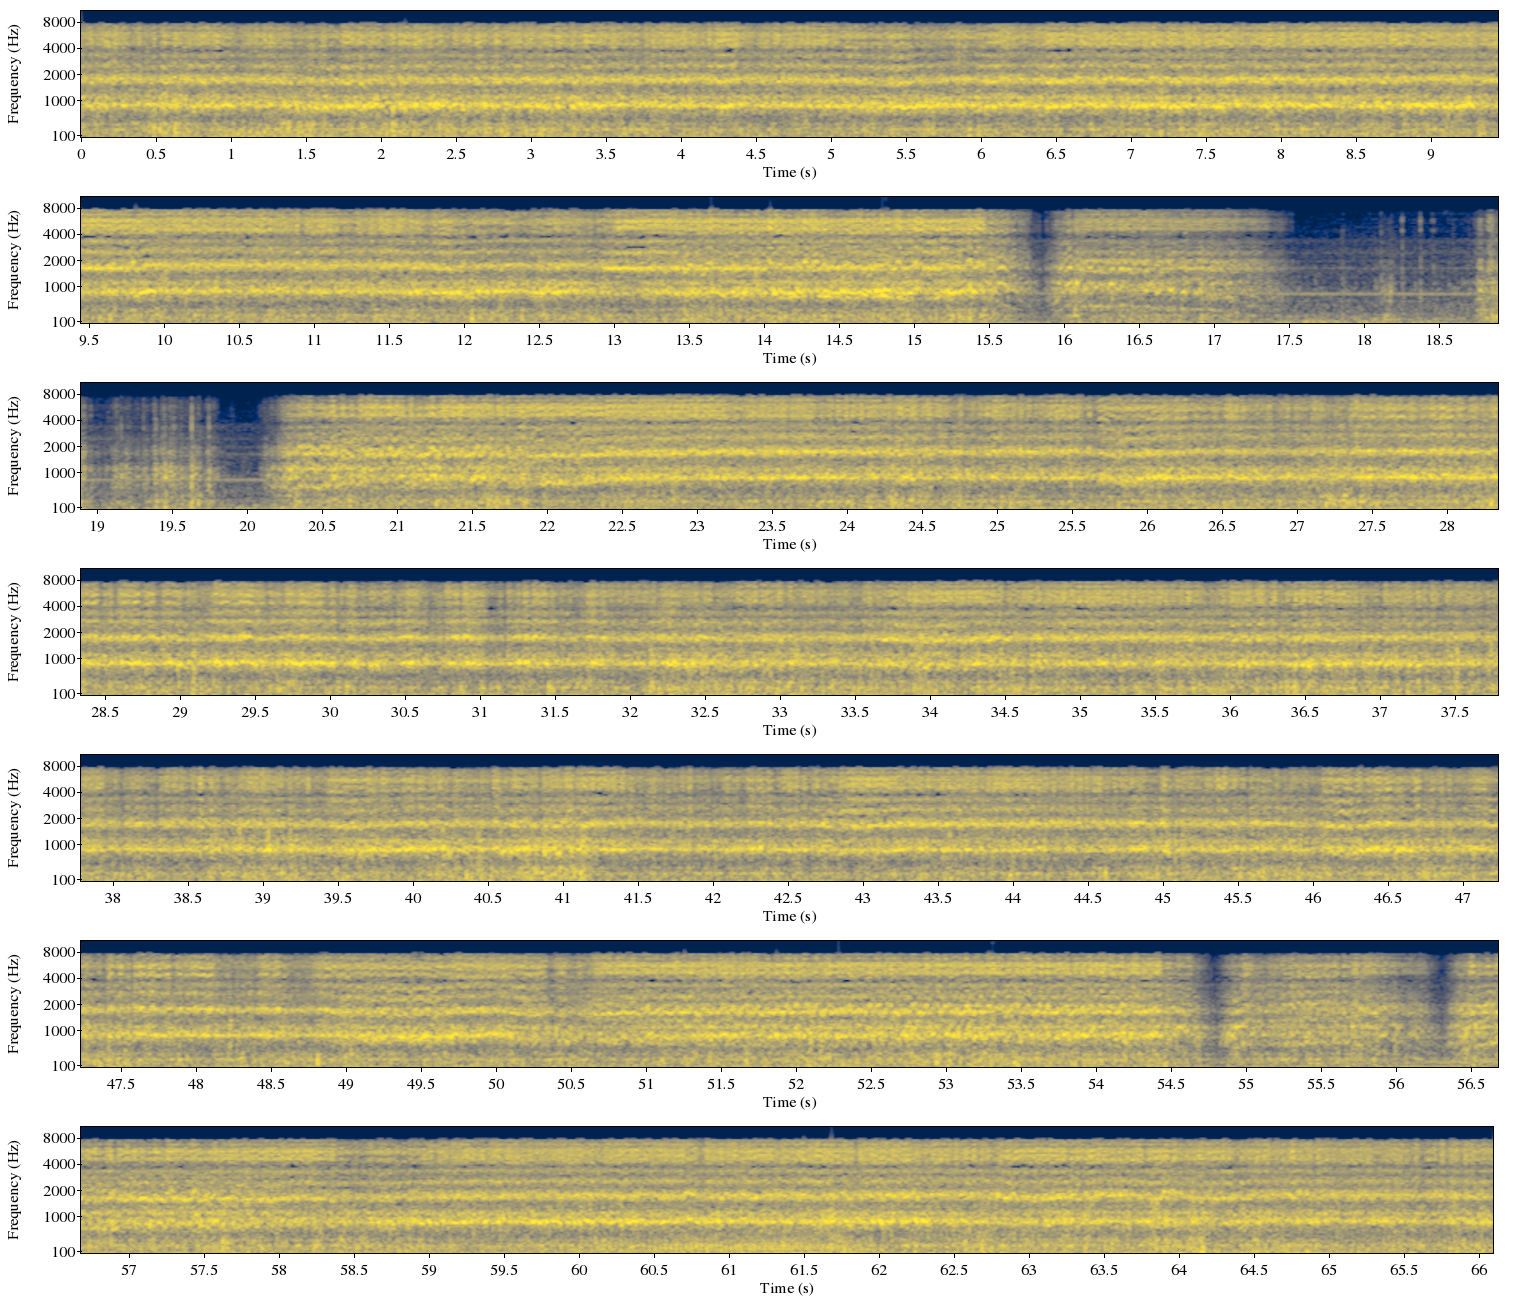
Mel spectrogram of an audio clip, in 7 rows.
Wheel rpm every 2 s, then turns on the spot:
230, 230, 230, 230, 230, 230, 220, 180, 20, 20, 120, 220, 230, 230, 240, 230, 230, 230, 240, 230, 230, 230, 230, 230, 230, 200, 190, 150, 120, 220, 230, 230, 230.
18-20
